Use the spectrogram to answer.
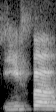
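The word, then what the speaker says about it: Aoife: spelled a o i f e and it's pronounced ifa which is a plot point so everybody hesitates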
